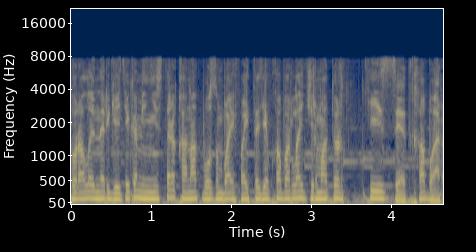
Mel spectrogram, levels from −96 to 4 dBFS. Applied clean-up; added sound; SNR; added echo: none; none; none; none.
